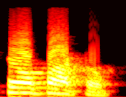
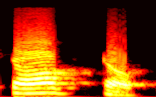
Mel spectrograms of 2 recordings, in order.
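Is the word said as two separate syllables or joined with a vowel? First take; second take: joined; separate. First: Said quickly, joined by an added 'a' vowel. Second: Two separate syllables with no added vowel. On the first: "দ্রুত উচ্চারণ করতে গিয়ে বলতেছি" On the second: "এই শব্দটা আমি দুইবার উচ্চারণ করতেছি"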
